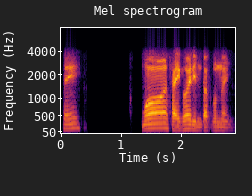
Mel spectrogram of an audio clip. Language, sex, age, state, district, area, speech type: Assamese, male, 30-45, Assam, Dhemaji, rural, conversation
